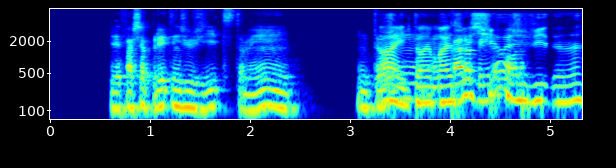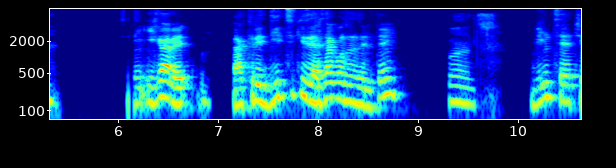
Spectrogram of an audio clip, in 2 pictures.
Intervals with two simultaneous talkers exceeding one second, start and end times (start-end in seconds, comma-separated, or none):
3.3-4.8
